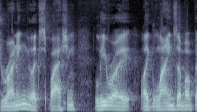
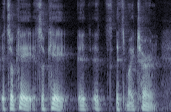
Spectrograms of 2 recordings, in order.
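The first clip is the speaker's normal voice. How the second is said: halting, stumbling voice of a dying man. Retelling a dying character's last words: imitating Paulie speaking quietly. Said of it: "Then he quietly is like".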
